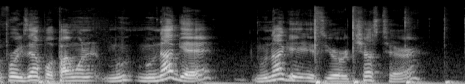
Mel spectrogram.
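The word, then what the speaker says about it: 胸毛: Mune is chest, but when you put these together, these two, chest and hair together, you pronounce it munage.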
